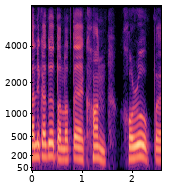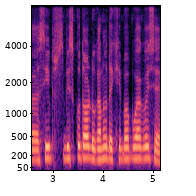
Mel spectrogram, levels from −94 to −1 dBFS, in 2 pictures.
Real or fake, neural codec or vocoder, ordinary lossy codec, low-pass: real; none; none; none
